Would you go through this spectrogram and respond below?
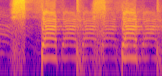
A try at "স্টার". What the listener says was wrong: স্টার্ট নয় মাসি, বলো স্টার স্টার।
